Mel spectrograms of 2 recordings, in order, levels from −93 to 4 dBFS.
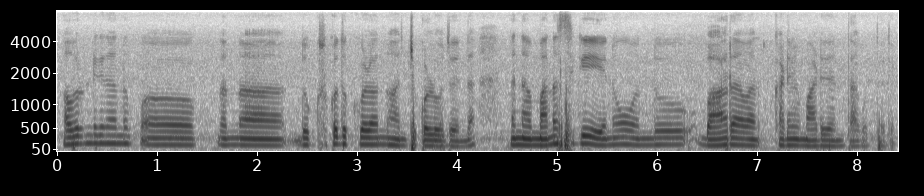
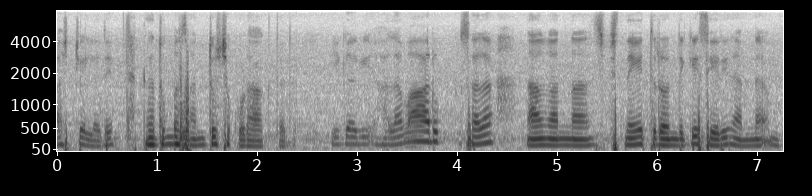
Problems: constant background noise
